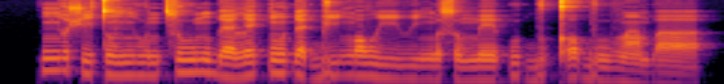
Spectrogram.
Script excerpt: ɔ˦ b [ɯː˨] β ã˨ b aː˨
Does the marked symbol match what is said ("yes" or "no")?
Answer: no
